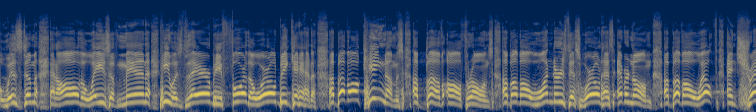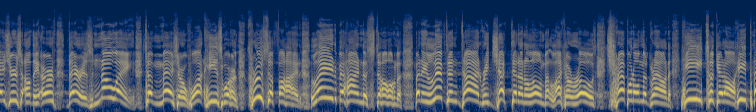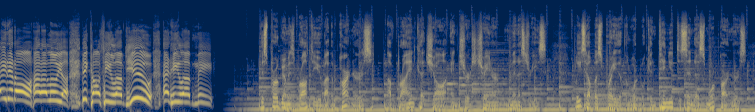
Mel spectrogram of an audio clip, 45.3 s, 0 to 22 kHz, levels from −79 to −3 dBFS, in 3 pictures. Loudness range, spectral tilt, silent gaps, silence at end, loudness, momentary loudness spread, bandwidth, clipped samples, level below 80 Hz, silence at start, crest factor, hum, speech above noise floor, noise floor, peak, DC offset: 6 LU; -4 dB/octave; 34.55-34.69 s; 0 s; -20 LUFS; 9 LU; 15.5 kHz; under 0.1%; -36 dBFS; 0 s; 16 dB; none; 27 dB; -46 dBFS; -2 dBFS; under 0.1%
